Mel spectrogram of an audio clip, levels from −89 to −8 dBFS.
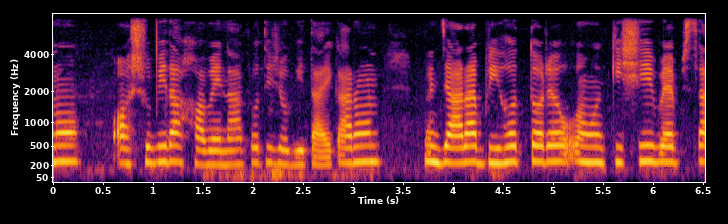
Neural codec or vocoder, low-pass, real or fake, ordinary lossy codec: none; 7.2 kHz; real; none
